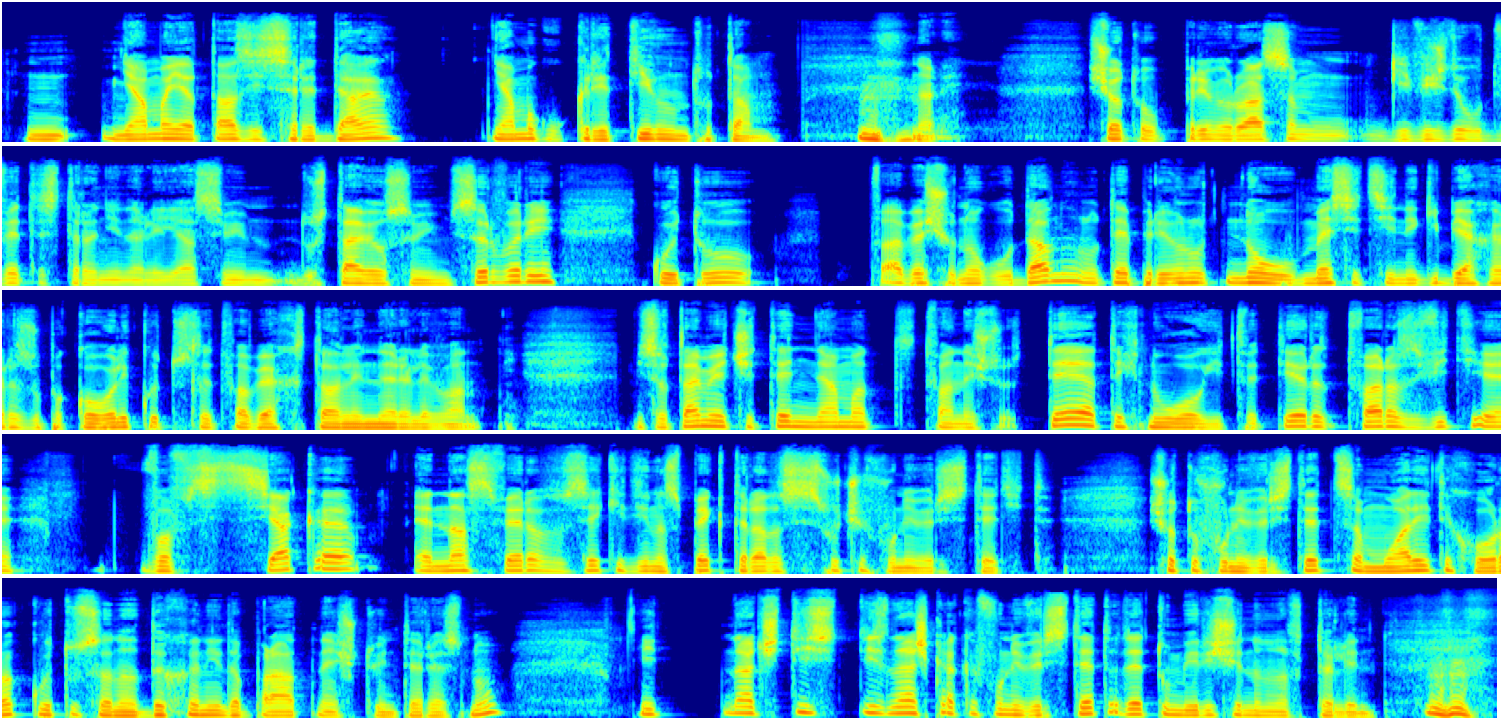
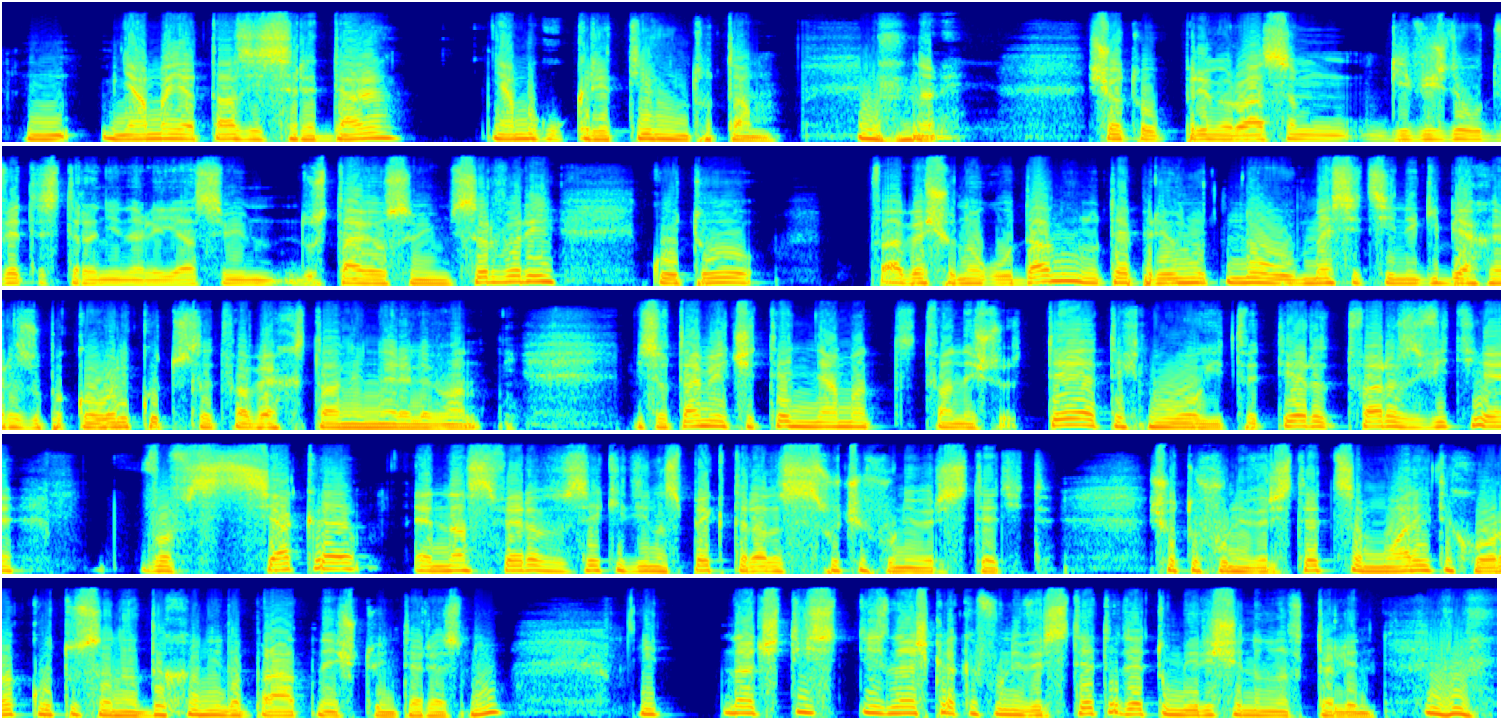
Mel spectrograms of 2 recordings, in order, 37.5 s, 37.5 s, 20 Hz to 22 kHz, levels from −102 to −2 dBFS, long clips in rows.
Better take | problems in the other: first | distortion; heavy; 18% of the sound clipped

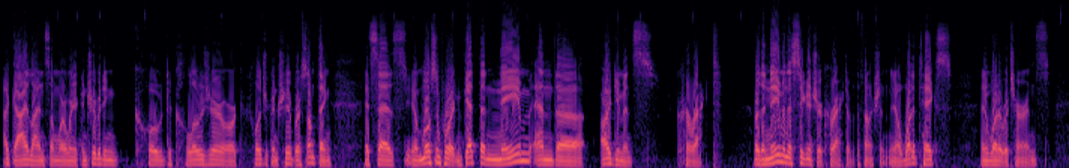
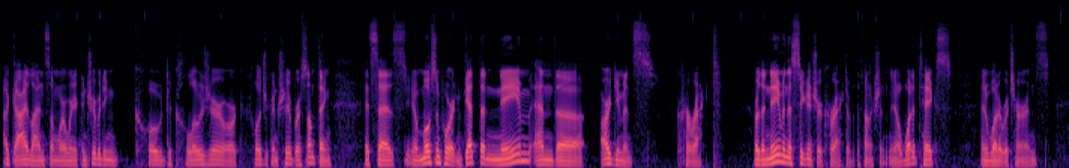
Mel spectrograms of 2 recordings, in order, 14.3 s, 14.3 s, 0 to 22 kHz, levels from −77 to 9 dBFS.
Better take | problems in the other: second | distortion; slight; 6% of the sound clipped

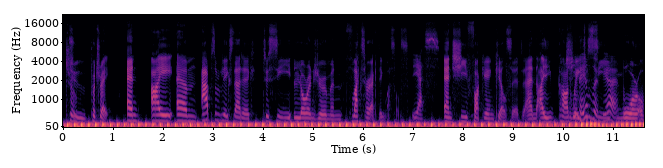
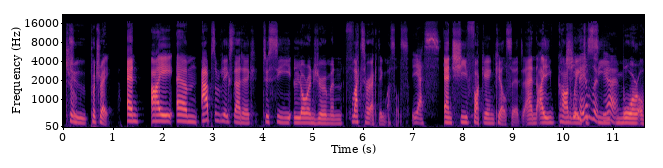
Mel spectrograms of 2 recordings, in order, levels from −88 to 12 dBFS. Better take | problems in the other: second | low rumble; loud; throughout; 2 dB below the speech

